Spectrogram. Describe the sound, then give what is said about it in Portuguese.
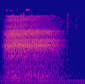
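A single long, airy deep breath in and out, a soft steady rush of air that fades out after about a second, taken during a guided reiki breathing practice. No talking, just quiet breathing. “Faz uma respiração profunda e solta.”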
